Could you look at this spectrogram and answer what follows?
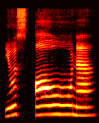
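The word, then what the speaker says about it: يُسْقَوْنَ: rodiah yuskauna mirahiqim makhtum yusq Qo qo bukan ka quna yusquna yusquna mirikim makhtum jangkauna bukan ka bukan a qo yusquna mirahim makhtum tambah guna miriim Makum.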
